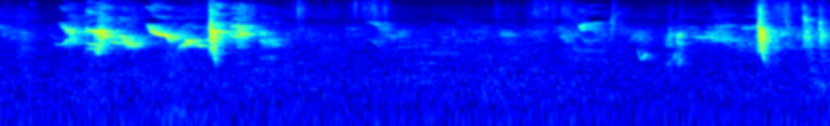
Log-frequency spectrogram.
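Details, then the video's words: Sparrows in Burma giving a busy run of high chirps and tweets in the first two seconds, then scattered short sharp chirps near five seconds, with faint wing flutters between. "Sparrows/ sparrow sounds"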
